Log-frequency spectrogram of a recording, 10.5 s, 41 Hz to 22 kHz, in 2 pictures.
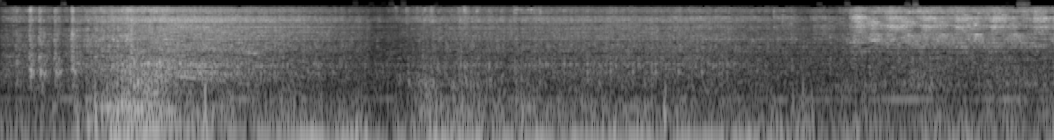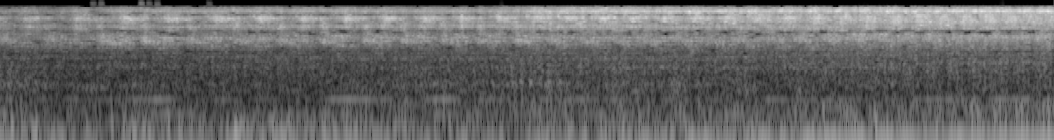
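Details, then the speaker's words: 1972 Lancia Fulvia V4 with original Solex carburetors, cold start after sitting in cold weather, not warmed up: short crank catches quickly, then a low, fairly steady idle on a touch of choke; healthy, super nice and quiet. "these cars have a choke on them the starts been sitting it's been pretty cold I didn't even warm it up so feel a little bit of choke to get started super nice and quiet"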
